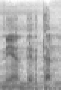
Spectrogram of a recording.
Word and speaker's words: Neandertal: A lo largo de los años el nombre se escribió y pronunció de diversas maneras, en razón de su origen alemán, si bien hoy en día se tiende a aceptar Neandertal, prescindiendo de la H que seguía a la T.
